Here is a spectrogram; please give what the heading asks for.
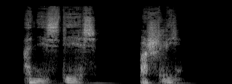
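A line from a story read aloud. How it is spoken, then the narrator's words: Whisper. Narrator (Russian): прошептал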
